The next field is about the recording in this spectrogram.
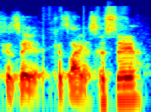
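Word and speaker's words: Kaseya: It's Kazaya.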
